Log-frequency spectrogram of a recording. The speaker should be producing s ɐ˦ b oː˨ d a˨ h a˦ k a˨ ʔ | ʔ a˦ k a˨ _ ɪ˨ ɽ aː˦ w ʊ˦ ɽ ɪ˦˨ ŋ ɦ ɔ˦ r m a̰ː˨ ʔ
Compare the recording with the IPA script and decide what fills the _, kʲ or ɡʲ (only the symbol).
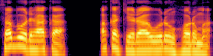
kʲ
